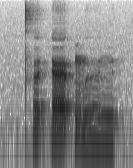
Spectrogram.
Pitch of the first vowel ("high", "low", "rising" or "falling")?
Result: high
